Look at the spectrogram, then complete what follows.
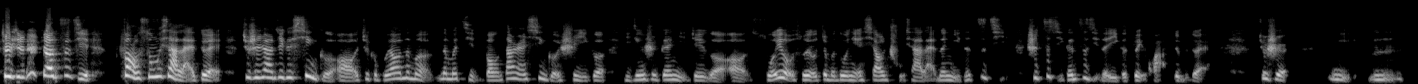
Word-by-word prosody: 就 375 0 +12
是 350 -2 +7 0.2
让 385 -1 +13
自 410 +1 -1
己 220 - +2 0.3
放 400 -9 +8
松 350 +6 +5
下 370 0 +6
来， - - +1
对。 455 - +3 0.2
就 325 - -1
是 310 - +5
让 315 -2 +4
这 320 - +1
个 315 - +2
性 310 -1 +4
格 - - -5
啊， 170 +3 -4
这 225 - -10
个 220 - -7
不 210 - -3
要 255 +3 +1
那 285 - -1
么 235 -4 -4
那 260 0 -3
么 250 - -1
紧 210 -6 -13
绷。 190 0 -3
当 270 +5 0
然 235 -3 -2
性 250 +2 -6
格 - - -6
是 210 - -4
一 175 - -11
个 190 +1 -5 0.2
已 190 - -13
经 210 +3 -1
是 220 -1 -4
跟 215 +1 -2
你 190 - -10
这 185 -2 -5
个， - - -5
呃， - - -8
所 420 +2 -2
有， 295 - +2
所 210 - +1
有 185 - -1
这 225 - -1
么 200 - -6
多 205 0 0
年 195 0 -5
相 200 0 -4
处 195 -3 -11
下 175 -4 -5
来 - - -6
的， 200 - -6
你 195 - -6
的 205 +3 -11
自 300 +9 -10
己 270 0 -18 0.2
是 300 - -1
自 330 +6 -7
己 335 - -18
跟 220 +1 -1
自 290 - -5
己 275 +3 -13
的 - - -6
一 315 - -4
个 - - -7
对 405 -1 -3
话， - - -8
对 380 - -5
不 - - -21
对？ - - -5 0.6
就 - - -2
是， 460 - +1 0.4
你 230 +5 -7 0.2
嗯。 230 +3 -6
245 Hz, 330 characters per minute, -21 LUFS, 205-315 Hz, 0.6 s, 让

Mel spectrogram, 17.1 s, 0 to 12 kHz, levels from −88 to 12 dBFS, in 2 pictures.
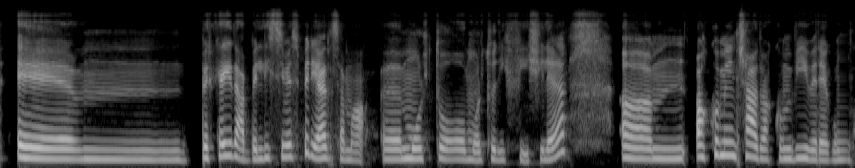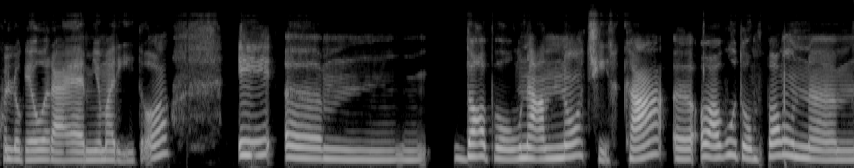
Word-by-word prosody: Ehm, 190 -4 +3
per 220 -2 0
carità 250 -1 +3
bellissima 210 +6 -2
esperienza, 225 -5 +1
ma 180 -2 -4 0.4
molto, 205 -1 0
molto 180 +1 -4
difficile, 180 - -4 0.5
ehm, 205 -2 +2
ho 240 0 +4
cominciato 255 -4 +2
a 195 - -6
convivere 200 -3 -2
con 180 +1 -8
quello 195 +1 -4
che 185 0 -3
ora 185 -2 0 0.2
è - - +1
mio 180 0 -2
marito 180 - -4 0.7
e, 275 +1 0
ehm, 190 -4 -2 0.3
dopo 220 -2 +1
un 215 +2 +2
anno 220 +5 +2
circa, 220 - +2
ehm, 200 -1 -1
ho 250 +2 +1
avuto 235 +1 +1
un 200 -2 -3
po' 255 0 +1
un 195 -9 -1
200 Hz, 115 wpm, -25 LUFS, 185-225 Hz, 0.7 s, ho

